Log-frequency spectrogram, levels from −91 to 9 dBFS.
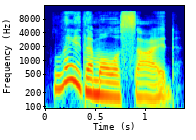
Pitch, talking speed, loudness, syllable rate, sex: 215 Hz, 170 wpm, -15 LUFS, 4.9 syllables/s, female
